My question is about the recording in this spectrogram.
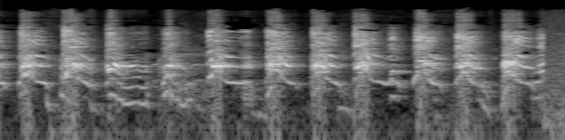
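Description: Husky puppy barking in a rapid, even series of high yaps, about two a second, which stop shortly before the end.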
